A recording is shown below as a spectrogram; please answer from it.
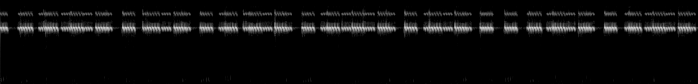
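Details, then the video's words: Pair of crickets producing high, rhythmic chirps, bursts of pulsed trilling separated by brief silent gaps about every quarter second, steady in loudness throughout, nothing else audible. "Two Crickets Chirp Sounds"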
